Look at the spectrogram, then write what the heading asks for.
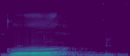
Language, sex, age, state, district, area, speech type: Bodo, female, 60+, Assam, Kokrajhar, rural, read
